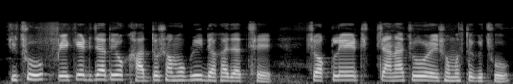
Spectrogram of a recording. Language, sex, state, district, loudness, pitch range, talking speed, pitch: Bengali, male, West Bengal, Cooch Behar, -16 LUFS, 180-205 Hz, 140 wpm, 195 Hz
